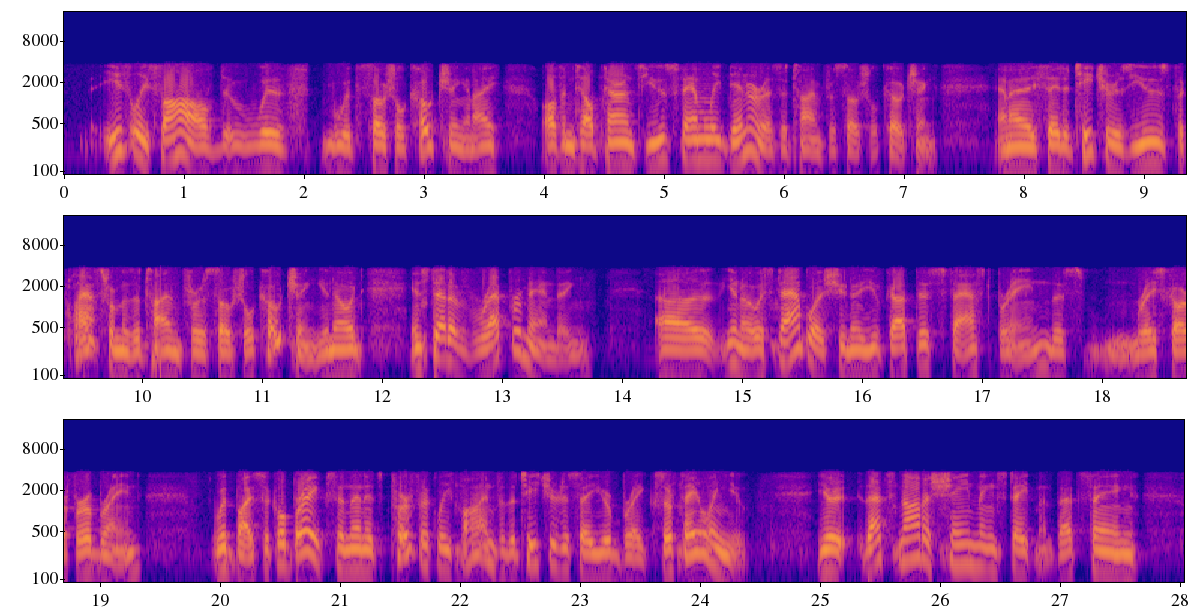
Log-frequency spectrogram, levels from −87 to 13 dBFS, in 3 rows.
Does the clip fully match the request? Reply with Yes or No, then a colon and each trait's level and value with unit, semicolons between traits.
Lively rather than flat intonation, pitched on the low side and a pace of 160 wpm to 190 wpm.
Yes: wide, 7.2 semitones; low, 125 Hz; average, 180 wpm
